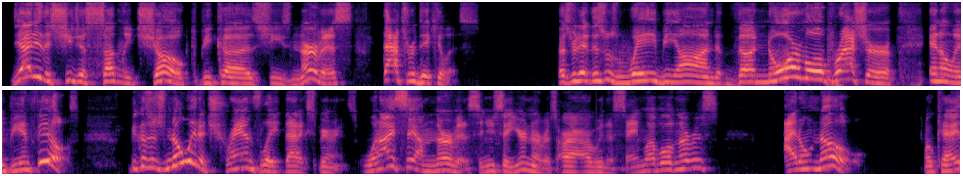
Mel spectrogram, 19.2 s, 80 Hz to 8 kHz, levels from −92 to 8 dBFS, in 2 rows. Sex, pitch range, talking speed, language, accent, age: male, 155-220 Hz, 170 wpm, English, American, 30-49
